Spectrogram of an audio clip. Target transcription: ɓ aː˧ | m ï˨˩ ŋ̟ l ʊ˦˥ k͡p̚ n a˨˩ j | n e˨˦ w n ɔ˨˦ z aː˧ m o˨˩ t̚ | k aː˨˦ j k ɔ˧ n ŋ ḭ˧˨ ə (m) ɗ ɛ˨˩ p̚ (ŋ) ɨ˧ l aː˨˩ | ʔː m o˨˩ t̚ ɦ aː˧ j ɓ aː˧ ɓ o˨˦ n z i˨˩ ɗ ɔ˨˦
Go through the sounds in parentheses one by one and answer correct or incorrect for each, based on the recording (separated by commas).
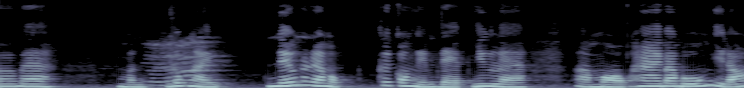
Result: correct, incorrect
